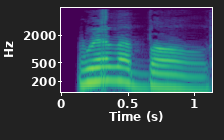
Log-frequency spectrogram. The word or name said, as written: willable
